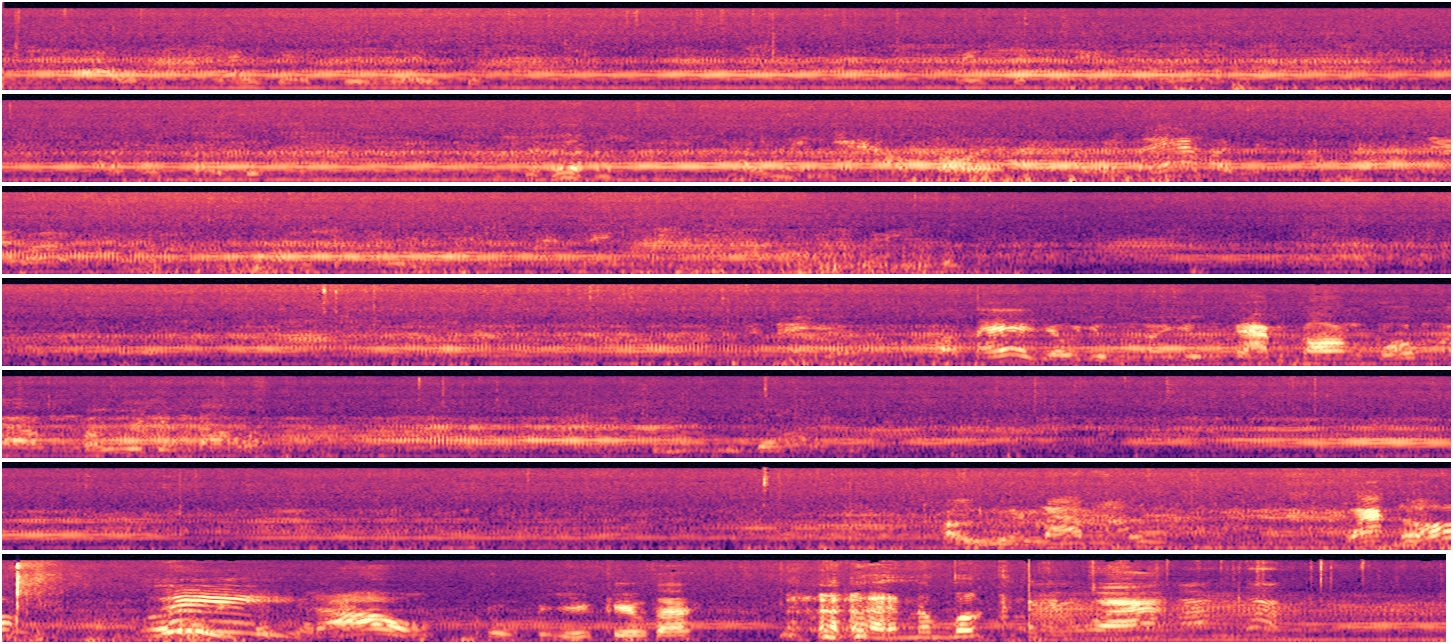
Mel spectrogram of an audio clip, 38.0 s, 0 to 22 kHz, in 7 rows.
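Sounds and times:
gusty wind noise: 0.0s - 38.0s
kite flutes droning: 0.0s - 38.0s.

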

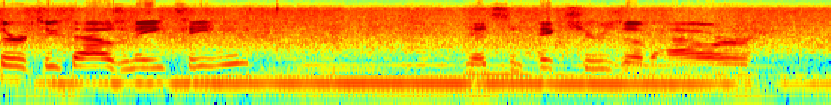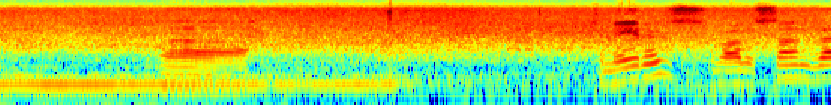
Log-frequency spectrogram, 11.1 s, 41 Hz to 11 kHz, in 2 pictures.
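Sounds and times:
low mechanical hum: 0.0s - 9.2s.

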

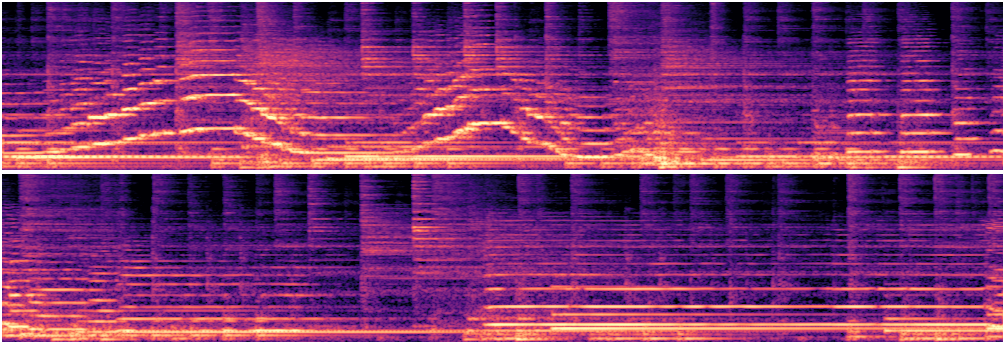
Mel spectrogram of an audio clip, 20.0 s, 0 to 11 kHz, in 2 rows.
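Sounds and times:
soprano saxophone solo: 0.0s - 7.4s, 8.3s - 13.2s, 14.7s - 20.0s
electric guitar: 0.0s - 13.1s
double bass: 0.0s - 13.8s, 14.6s - 20.0s
drums: 0.0s - 20.0s.

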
